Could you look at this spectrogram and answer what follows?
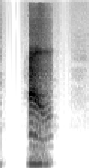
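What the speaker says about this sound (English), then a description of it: "Grayson, sir, now is not the time for your meow meows" A single short, clear meow from Grayson the cat, close to the microphone in a quiet room, with no talking over it.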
